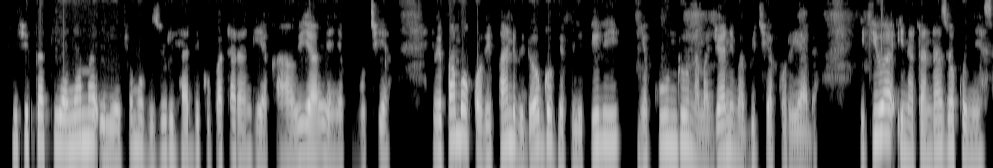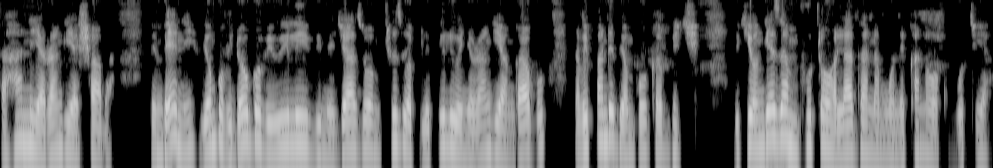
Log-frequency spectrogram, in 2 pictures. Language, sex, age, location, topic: Swahili, female, 25-35, Mombasa, agriculture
